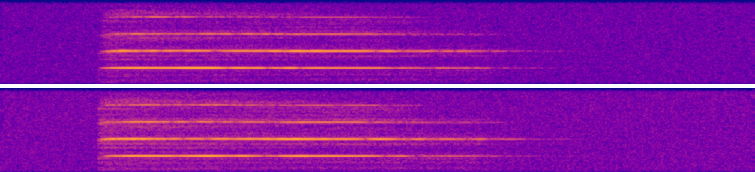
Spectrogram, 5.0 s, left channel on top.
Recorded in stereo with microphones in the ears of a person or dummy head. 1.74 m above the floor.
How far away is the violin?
About 3 m.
